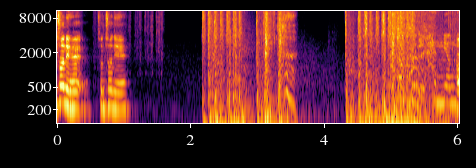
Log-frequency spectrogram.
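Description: Rapid gunfire bursts from a rifle.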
